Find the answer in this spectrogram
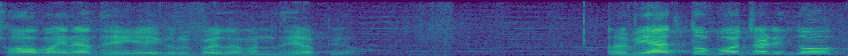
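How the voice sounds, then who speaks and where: An actor with a Gujarati accent, playing an impatient, gruff family man under money pressure. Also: medium pitch, fairly even intonation, fairly quick, darkish tone, soft background music, lightly acted. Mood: demanding. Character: stressed moneylender-debtor father, man. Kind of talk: Gujarati family drama acting.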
